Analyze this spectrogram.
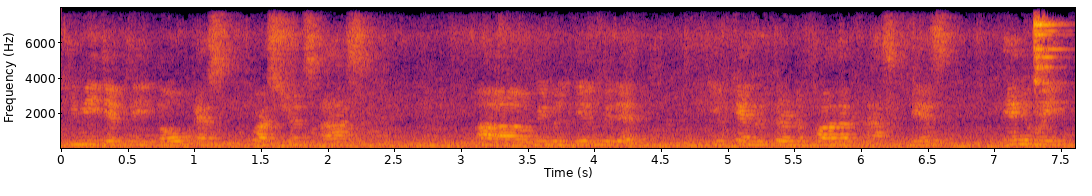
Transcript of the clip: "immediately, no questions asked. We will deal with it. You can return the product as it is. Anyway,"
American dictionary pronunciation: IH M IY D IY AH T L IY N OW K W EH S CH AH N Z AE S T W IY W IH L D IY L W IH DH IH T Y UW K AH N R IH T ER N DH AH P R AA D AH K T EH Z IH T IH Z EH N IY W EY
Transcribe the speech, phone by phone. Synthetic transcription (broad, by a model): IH M IY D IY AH T L IY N OW K W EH S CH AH N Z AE S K W IY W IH L D IY L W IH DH IH T Y UW K AH N R IH T ER N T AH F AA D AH T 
